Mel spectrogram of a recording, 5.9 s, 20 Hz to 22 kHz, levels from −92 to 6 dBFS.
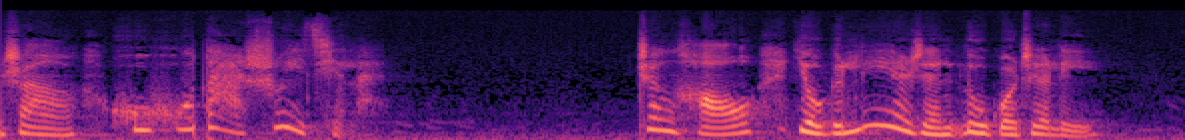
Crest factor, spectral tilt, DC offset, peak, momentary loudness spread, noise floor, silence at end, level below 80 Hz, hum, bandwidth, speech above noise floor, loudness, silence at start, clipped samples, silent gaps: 20 dB; -5 dB/octave; under 0.1%; -2 dBFS; 13 LU; -48 dBFS; 0.15 s; -48 dBFS; none; 16 kHz; 28 dB; -20 LUFS; 0 s; under 0.1%; none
